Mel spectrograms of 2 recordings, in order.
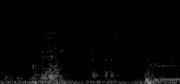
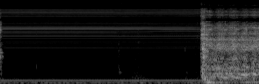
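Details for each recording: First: Chevy G20 conversion van with a freshened-up fuel system: after key-on a soft clunk, then a faint steady whir as the fuel pump cycles a couple of times and primes, drawing gas up from the tank. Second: Chevy G20 conversion van with a freshened fuel system: the starter spins the engine for a couple of seconds, stops, then cranks again without catching. Crank, no start, with no fuel from one dead injector.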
